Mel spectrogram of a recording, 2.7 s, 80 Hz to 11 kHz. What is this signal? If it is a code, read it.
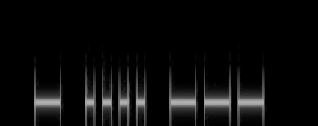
Morse code, heard as a keyed tone, about 17 wpm, 700 Hz. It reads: THO
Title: Top Three Letter Combinations in Words 17wpm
